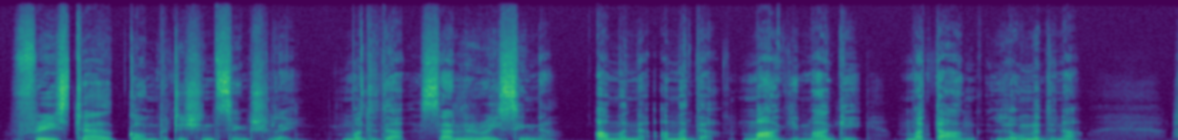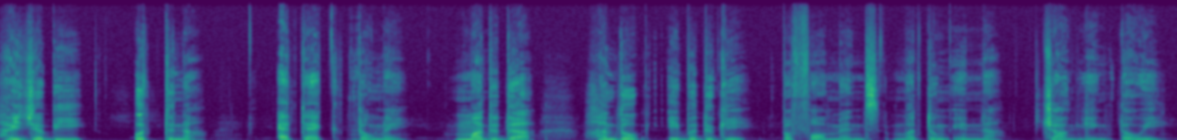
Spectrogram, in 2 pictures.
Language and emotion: Manipuri, neutral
